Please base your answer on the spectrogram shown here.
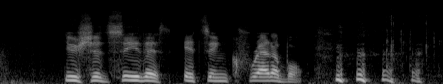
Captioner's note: laughs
